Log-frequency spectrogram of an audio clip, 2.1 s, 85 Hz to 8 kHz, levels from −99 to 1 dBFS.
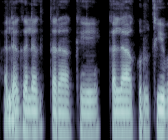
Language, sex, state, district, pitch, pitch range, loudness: Hindi, male, Maharashtra, Nagpur, 105 Hz, 105-110 Hz, -25 LUFS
